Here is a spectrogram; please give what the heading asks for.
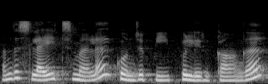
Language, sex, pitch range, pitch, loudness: Tamil, female, 195-240 Hz, 220 Hz, -15 LUFS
